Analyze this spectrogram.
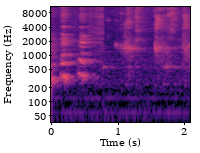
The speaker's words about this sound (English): Did you want me to aerate that for you? Well, I think you already did in the decanter, didn't you? Well, I poured it in the decanter, but we can always aerate it more with the aerator. Sure, go for it. Double aeration!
